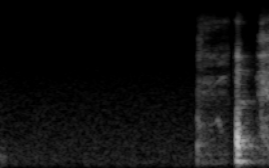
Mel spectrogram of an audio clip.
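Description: Near silence for about a second and a half, then a short breathy burst from a man's voice and a quick spoken 'yeah'.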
